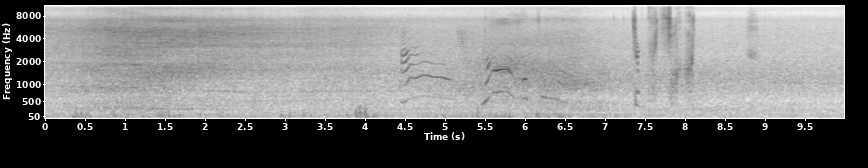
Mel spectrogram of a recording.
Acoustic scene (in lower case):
street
